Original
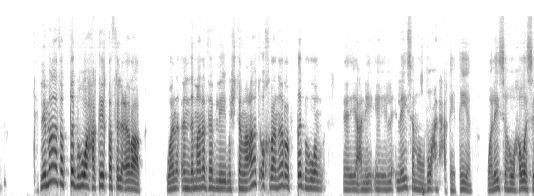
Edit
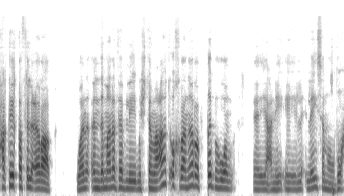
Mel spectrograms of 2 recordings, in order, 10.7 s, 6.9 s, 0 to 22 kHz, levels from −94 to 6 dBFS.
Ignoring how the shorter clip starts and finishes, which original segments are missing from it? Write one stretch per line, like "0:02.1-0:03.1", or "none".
none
